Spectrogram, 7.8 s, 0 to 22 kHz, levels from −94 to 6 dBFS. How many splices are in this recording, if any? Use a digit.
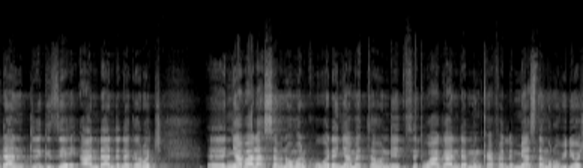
1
